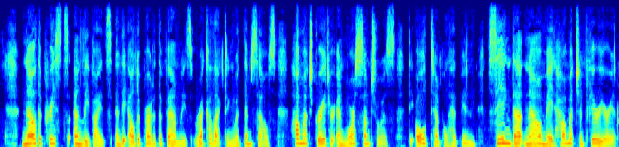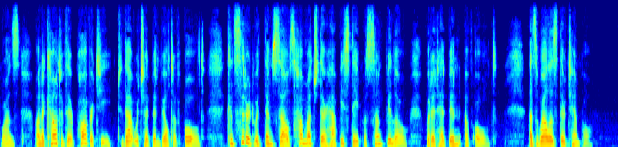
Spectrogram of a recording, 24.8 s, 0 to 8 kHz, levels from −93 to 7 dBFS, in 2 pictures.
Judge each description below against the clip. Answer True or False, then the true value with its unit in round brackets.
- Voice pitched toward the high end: True (195 Hz)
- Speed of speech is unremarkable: True (170 wpm)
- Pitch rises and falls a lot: False (4.2 semitones)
